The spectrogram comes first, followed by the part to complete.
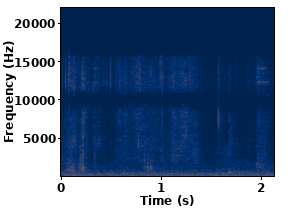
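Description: Faint soft clicks and rustles of a knife and plastic-gloved hands skinning raw chicken pieces on a plastic cutting board, over a low steady room hum.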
